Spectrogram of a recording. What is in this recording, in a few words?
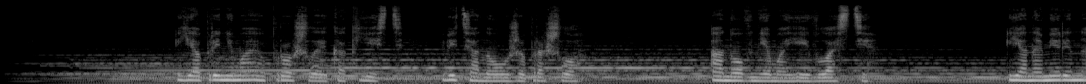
Guided Relaxation and Affirmations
